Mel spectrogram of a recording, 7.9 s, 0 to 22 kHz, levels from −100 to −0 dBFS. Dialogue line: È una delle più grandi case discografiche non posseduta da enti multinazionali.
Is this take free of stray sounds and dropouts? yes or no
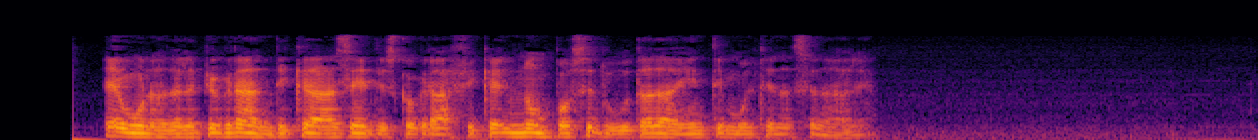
yes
